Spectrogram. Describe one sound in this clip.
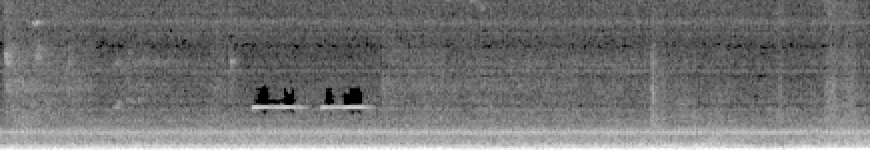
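A diesel city bus engine drones from inside while driving.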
